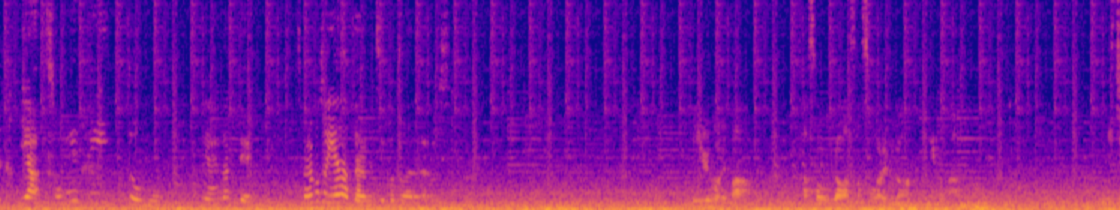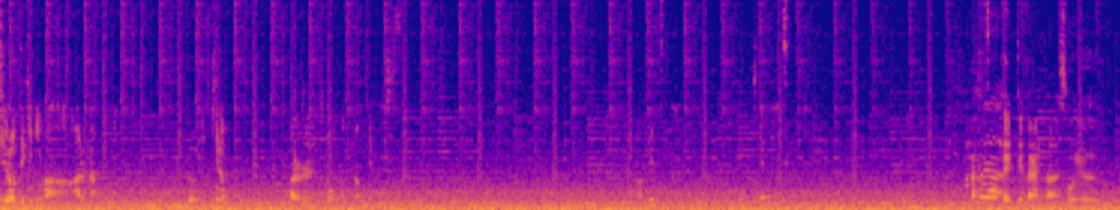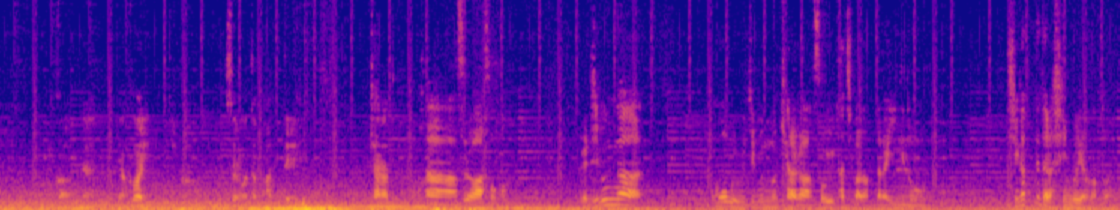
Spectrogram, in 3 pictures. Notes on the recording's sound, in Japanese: 車内で録音したので音質悪めです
